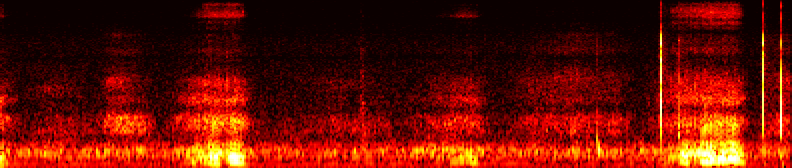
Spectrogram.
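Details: Light snoring: soft, low, rattling breaths in a slow rhythm with faint purring-like noise and a few clicks.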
